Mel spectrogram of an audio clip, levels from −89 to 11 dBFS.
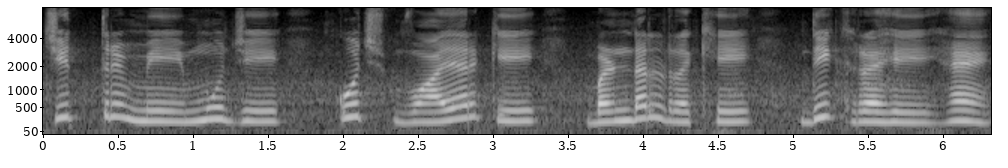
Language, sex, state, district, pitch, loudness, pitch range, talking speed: Hindi, female, Madhya Pradesh, Katni, 215 Hz, -18 LUFS, 205-265 Hz, 105 wpm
